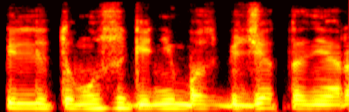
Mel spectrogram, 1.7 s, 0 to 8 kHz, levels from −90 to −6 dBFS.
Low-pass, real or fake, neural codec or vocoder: 7.2 kHz; real; none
